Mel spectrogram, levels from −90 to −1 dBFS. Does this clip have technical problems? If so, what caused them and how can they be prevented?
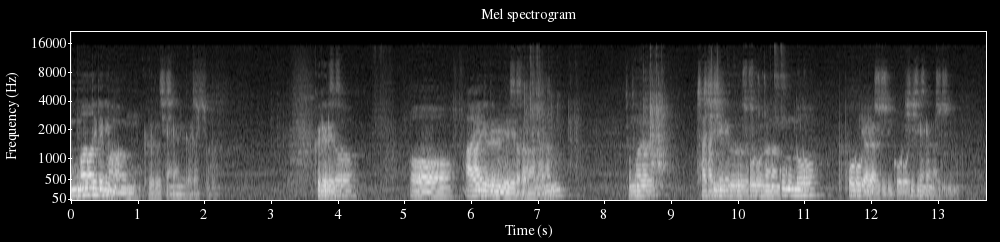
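Yes. Channel delay (doubling) runs throughout the clip: one channel arrives about 92.9 ms late, which fits a 4096-sample buffer, and when both are summed to mono every onset is followed by a second copy at equal strength, heard as a slap echo. On a waveform each transient appears twice, a fixed 93 ms apart. A spectrogram shows onsets duplicated horizontally. Keep both channels on a shared, aligned buffer path before any mono fold-down.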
